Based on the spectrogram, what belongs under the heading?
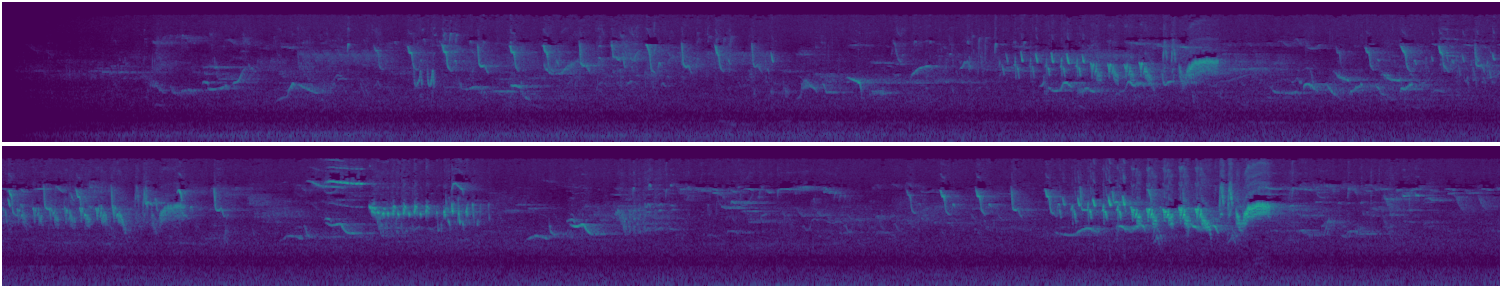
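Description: Small birds chirping and singing, with quick repeated trills and short rising whistles, several voices overlapping; the singing is loudest a few seconds before the end.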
